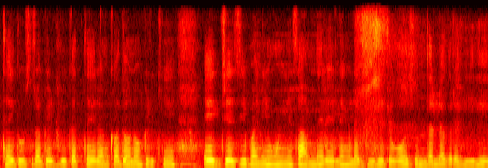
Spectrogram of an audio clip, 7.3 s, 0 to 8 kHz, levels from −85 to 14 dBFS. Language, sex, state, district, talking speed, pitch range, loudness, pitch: Hindi, female, Maharashtra, Aurangabad, 195 wpm, 200-210 Hz, -18 LUFS, 205 Hz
